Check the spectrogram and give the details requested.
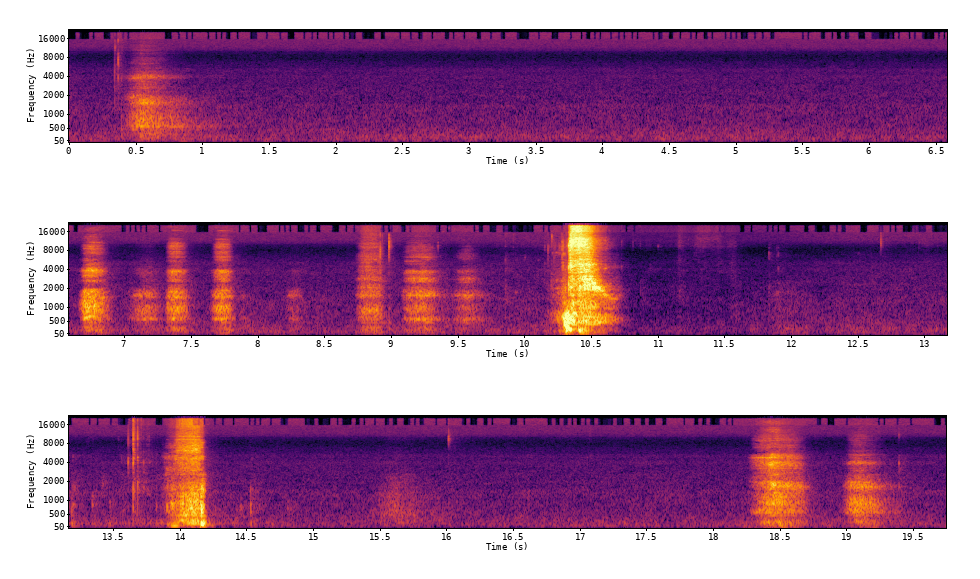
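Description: A run of quick gasping breaths and several sharp sneezes, then nose blowing: a sneezing fit linked to allergy.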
